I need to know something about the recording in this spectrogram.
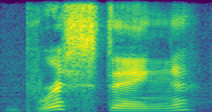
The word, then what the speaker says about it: Bristing: wanna want to apologize apparently i mispronounced the name yesterday it is bristing steve bristing stephen bristing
